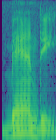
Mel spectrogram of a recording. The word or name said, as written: bandy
